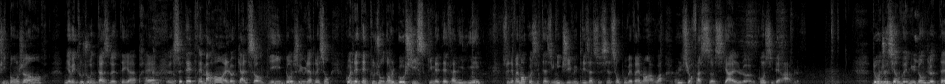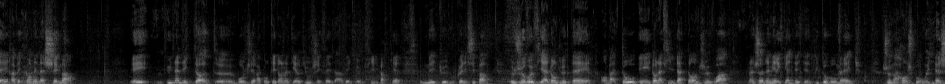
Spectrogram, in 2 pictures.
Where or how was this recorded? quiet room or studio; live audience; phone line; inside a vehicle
live audience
